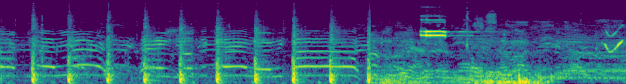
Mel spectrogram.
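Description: Football fans chanting in rhythm, a sustained sung note on each of about three sharp beats a second, for the first three and a half seconds. Then a short high whistle blast, typical of a referee's whistle, over a low rumble on the microphone.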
